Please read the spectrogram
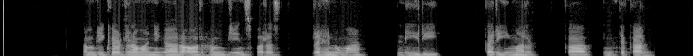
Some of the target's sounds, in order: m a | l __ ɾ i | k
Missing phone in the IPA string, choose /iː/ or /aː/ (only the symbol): iː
